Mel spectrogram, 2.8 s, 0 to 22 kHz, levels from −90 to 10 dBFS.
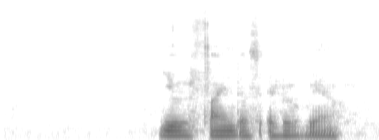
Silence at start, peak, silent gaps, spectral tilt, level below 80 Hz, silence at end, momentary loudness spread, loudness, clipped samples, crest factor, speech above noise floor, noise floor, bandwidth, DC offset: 1.2 s; -26 dBFS; none; -8.5 dB/octave; -72 dBFS; 0.3 s; 6 LU; -45 LUFS; under 0.1%; 20 dB; 44 dB; -87 dBFS; 13.5 kHz; under 0.1%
